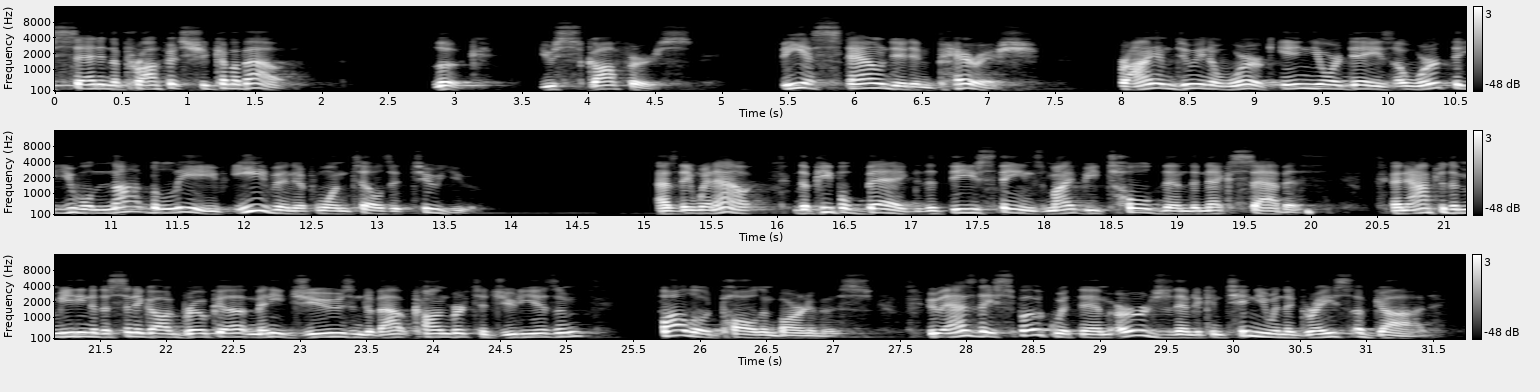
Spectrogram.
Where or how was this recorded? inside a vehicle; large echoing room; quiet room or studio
large echoing room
